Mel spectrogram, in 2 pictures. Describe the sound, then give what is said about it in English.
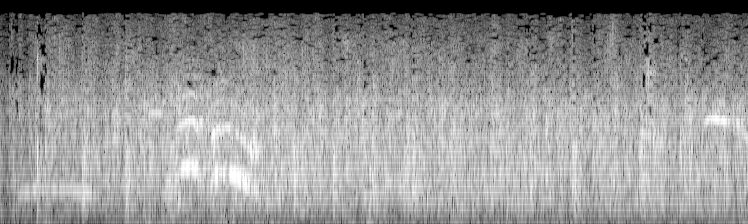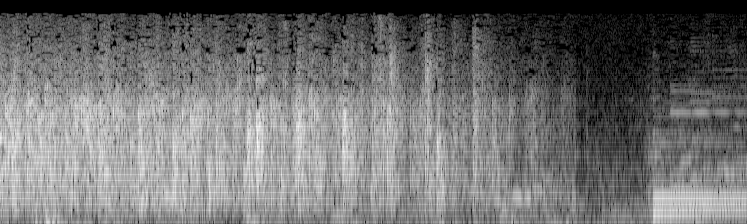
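Audience applause welcoming folk guitarist Doc Watson: sustained clapping that peaks early, holds for several seconds, then gradually tapers off and dies away near the end. “Let's really get behind him and listen to him sing close. Give him a nice hand, Doc Watson.”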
